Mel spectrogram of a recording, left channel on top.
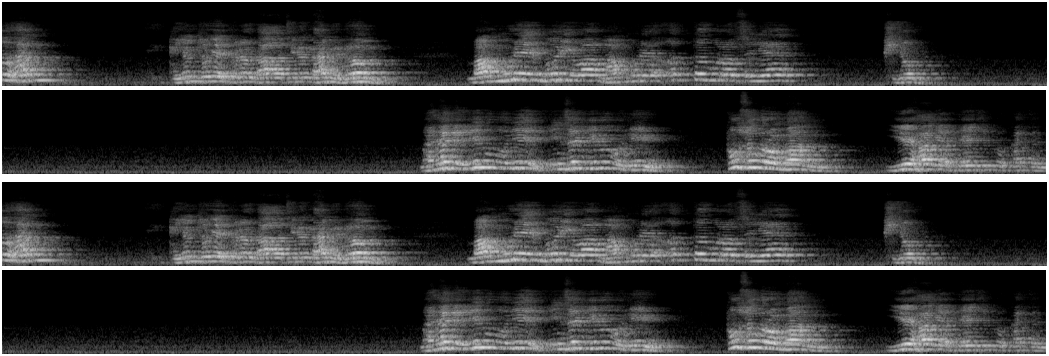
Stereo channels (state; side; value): identical; both; correlation 1.00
